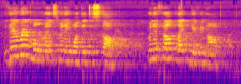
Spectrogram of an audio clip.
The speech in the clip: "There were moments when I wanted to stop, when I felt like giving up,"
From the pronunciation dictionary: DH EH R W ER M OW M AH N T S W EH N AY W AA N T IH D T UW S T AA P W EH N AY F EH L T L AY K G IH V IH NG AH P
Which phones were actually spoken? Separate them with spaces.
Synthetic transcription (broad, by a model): DH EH R W ER M OW M AH N T S W EH N AY W AA N T IH D T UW S T AA P W EH N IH F EH L T L AY K G IH V IH NG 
